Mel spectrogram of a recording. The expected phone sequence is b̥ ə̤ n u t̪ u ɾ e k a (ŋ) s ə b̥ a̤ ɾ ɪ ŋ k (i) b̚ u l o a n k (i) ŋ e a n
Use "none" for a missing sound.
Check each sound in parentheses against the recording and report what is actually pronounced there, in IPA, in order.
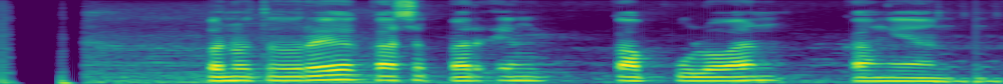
none, a, a

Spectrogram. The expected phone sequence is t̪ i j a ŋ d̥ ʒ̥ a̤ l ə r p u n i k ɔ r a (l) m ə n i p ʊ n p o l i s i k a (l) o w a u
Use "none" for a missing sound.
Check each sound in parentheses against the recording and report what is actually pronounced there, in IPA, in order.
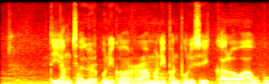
none, l

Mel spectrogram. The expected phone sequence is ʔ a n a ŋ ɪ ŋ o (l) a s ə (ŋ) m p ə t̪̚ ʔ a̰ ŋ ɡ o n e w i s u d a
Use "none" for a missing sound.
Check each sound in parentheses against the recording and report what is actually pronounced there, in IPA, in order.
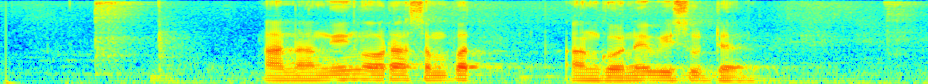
ɾ, none

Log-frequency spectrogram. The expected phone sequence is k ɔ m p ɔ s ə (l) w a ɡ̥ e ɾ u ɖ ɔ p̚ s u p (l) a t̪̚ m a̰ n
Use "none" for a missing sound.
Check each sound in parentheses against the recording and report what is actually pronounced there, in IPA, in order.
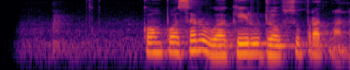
r, ɾ

